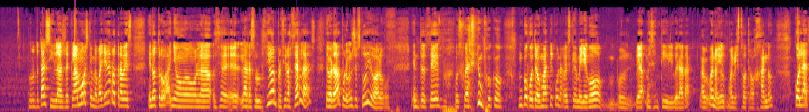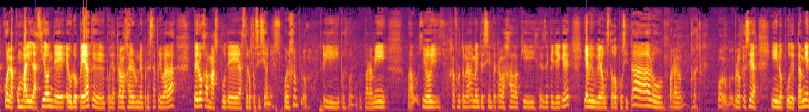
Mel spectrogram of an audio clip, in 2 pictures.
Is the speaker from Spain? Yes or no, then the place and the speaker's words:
no; Mexico; moved away; yo en mi caso, yo soy mexicana, a veces me da, bueno, ahora ya no, pero cuando llegué me da mucha vergüenza preguntar ciertas cosas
